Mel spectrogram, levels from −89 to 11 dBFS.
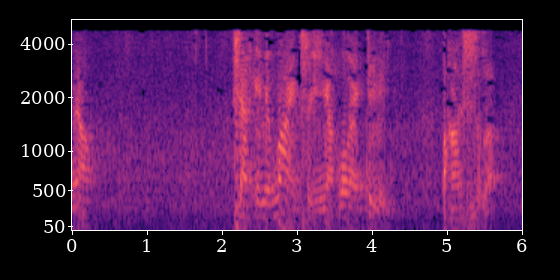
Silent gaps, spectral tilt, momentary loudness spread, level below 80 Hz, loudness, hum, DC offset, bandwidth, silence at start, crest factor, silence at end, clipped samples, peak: none; -3.5 dB/octave; 21 LU; -52 dBFS; -21 LUFS; none; under 0.1%; 5 kHz; 0 s; 24 dB; 0 s; under 0.1%; -2 dBFS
